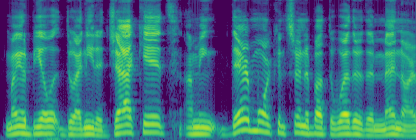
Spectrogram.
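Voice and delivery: normal talking voice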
